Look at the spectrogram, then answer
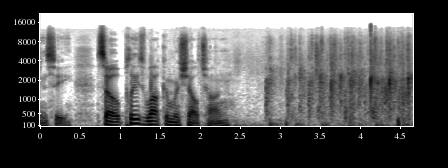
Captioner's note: applause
